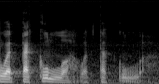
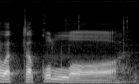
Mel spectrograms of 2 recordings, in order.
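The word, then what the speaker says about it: وَاتَّقُوا اللَّهَ: Nah, ini sering terjadi huruf qaf sama huruf kaf ini sering, ya, sehingga bacanya wattaqullah. Nah, harusnya wattaqullah.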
